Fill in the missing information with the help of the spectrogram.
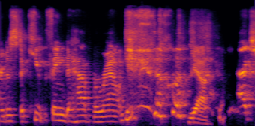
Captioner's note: laughs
